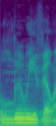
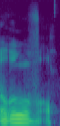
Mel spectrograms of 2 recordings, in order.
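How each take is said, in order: First: The word is said plainly, not from the throat. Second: The word is said low, deep in the throat. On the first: The speaker calls it wrong. "we were saying Louisville" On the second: The speaker calls it right. "you got to put it way down there. It's got to be more deep in your throat"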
